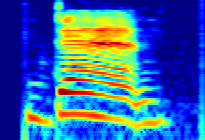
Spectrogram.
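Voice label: "Dan", American English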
